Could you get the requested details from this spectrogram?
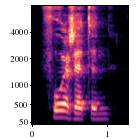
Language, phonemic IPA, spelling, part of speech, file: Dutch, /ˈvoːrˌzɛ.tə(n)/, voorzetten, verb, Nl-voorzetten.ogg
- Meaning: 1. to place in front 2. to assist 3. to cross the ball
